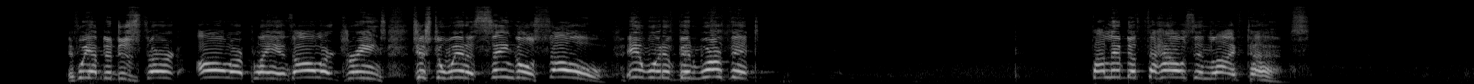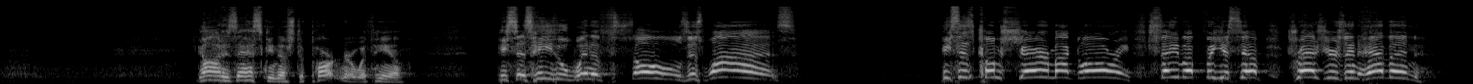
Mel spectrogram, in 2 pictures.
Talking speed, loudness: 120 wpm, -28 LUFS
